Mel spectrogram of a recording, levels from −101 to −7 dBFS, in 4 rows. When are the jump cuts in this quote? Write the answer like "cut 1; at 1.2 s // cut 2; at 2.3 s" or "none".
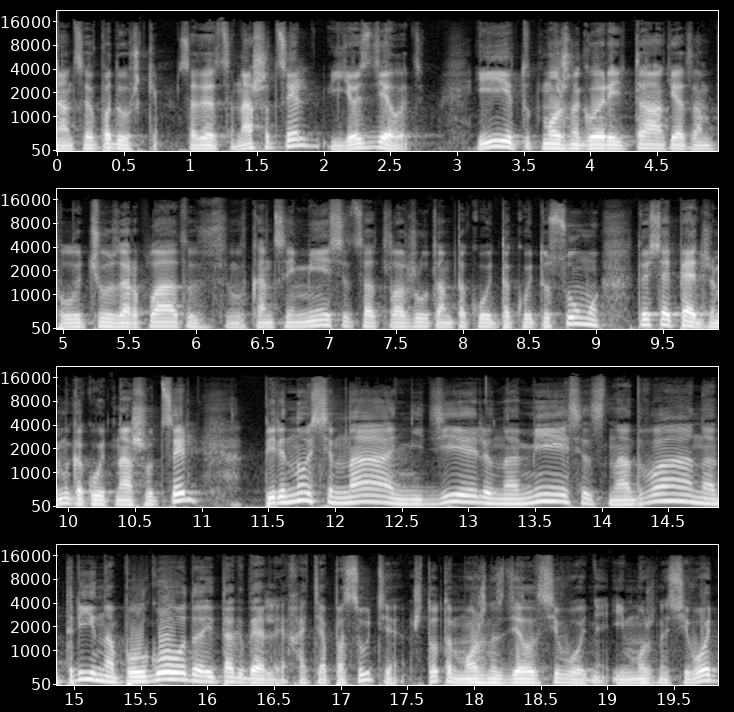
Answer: cut 1; at 4.6 s

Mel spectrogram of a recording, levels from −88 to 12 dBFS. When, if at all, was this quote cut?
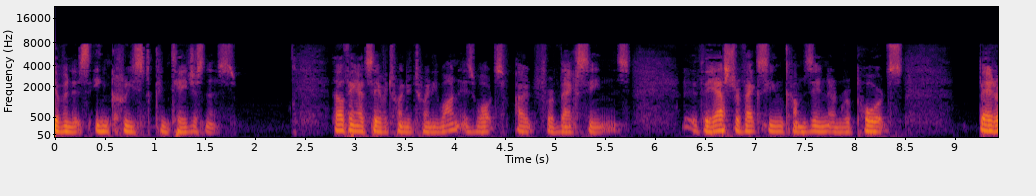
none

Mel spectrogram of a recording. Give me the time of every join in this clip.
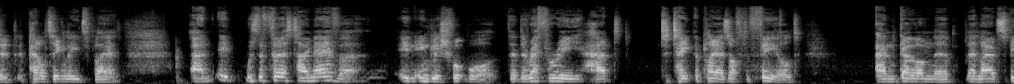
cut 1; at 2.1 s

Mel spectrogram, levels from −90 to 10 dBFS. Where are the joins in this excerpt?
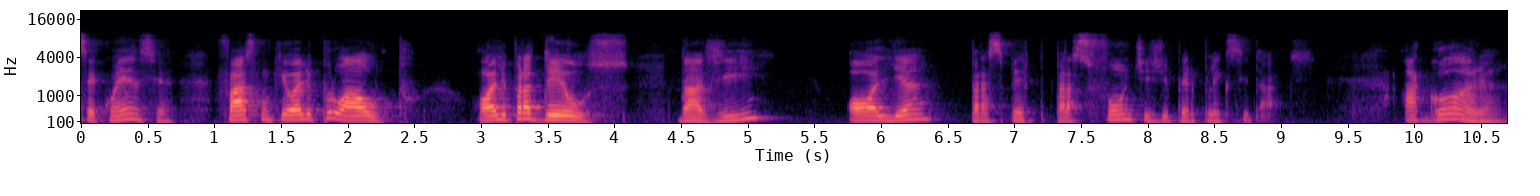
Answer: cut 1; at 4.4 s

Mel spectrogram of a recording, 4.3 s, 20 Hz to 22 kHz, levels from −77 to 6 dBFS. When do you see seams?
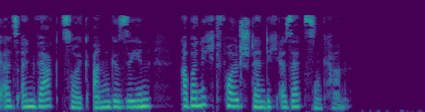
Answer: cut 1; at 1.7 s

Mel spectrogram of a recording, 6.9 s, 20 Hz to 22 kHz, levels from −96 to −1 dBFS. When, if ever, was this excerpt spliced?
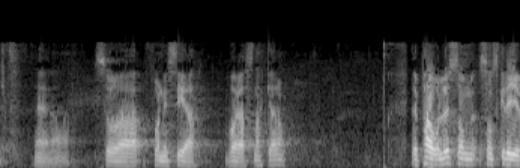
cut 1; at 5.4 s

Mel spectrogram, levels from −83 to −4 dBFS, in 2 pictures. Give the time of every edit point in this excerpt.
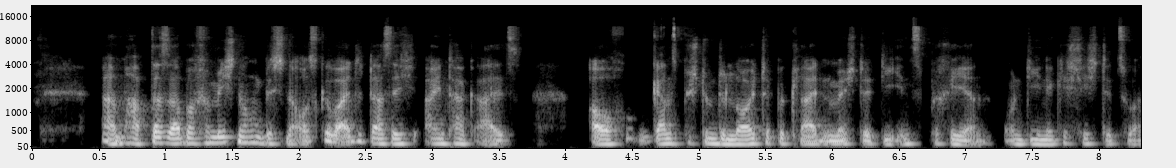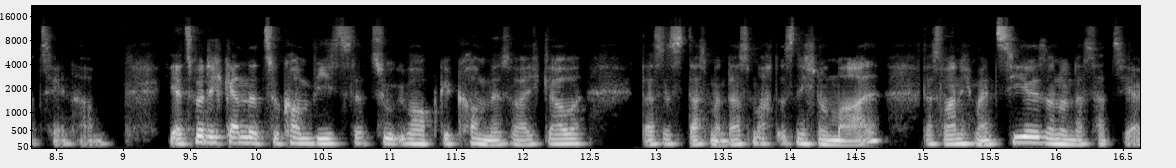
cut 1; at 15.0 s

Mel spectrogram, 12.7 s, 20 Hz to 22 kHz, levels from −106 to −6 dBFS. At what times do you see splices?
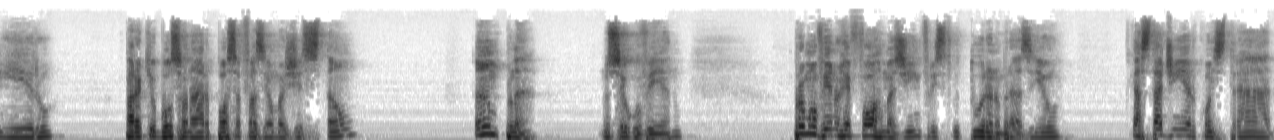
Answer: none

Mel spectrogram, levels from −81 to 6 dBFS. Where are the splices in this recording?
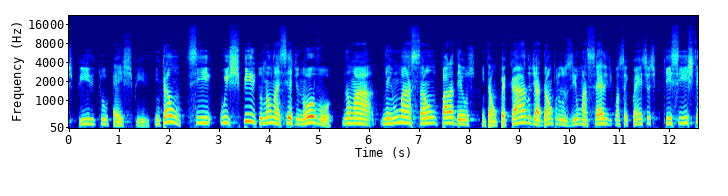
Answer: cut 1; at 1.7 s // cut 2; at 8.2 s

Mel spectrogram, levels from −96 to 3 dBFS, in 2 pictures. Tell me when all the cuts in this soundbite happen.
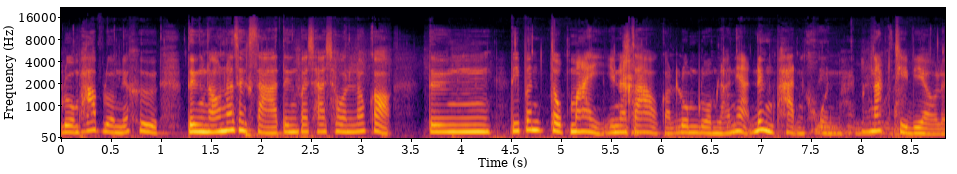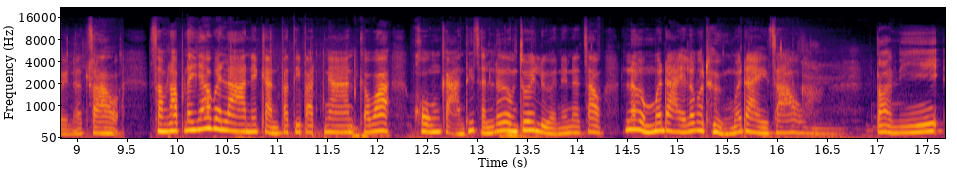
none

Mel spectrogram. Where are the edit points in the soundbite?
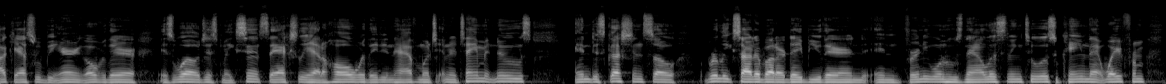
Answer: none

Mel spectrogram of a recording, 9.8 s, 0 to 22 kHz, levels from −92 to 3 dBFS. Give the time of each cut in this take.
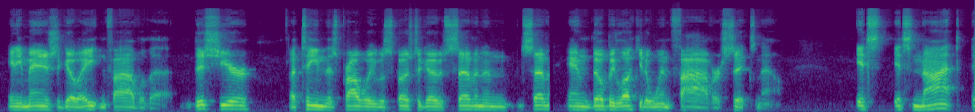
cut 1; at 5.5 s

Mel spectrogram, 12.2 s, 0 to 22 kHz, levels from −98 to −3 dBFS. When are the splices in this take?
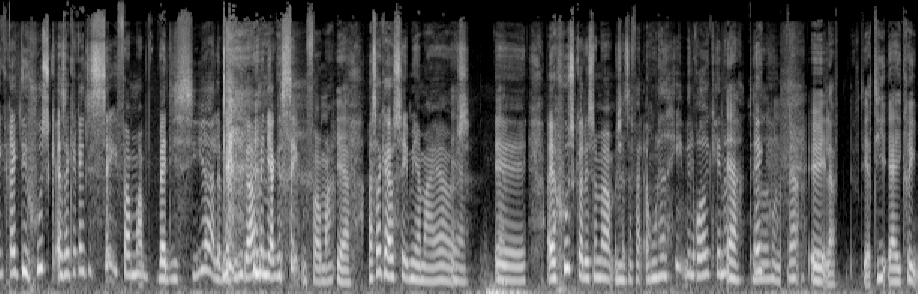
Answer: cut 1; at 8.2 s // cut 2; at 10.4 s

